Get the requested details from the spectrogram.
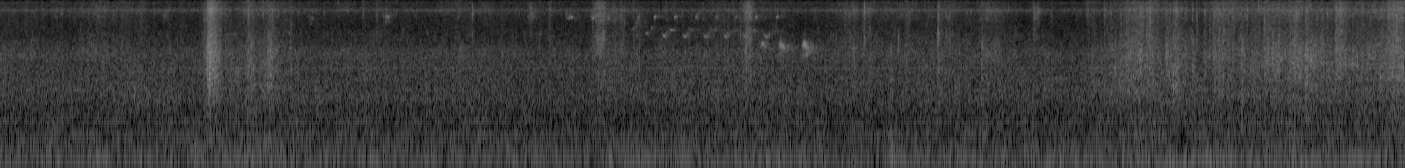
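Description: A tarp rustles and crinkles as it is pulled over a vehicle.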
